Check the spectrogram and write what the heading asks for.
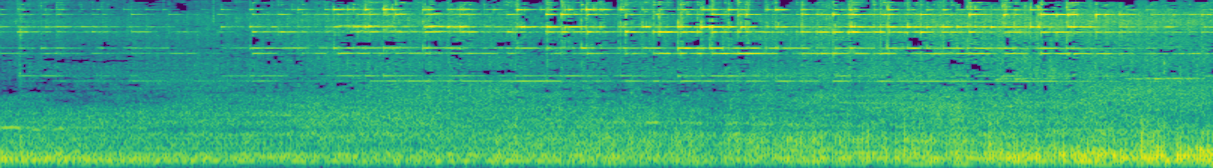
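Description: Engines of vintage cars running as they drive past, growing louder through the middle as an old pickup truck comes closer. A steady, high metallic jingling rings over them.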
